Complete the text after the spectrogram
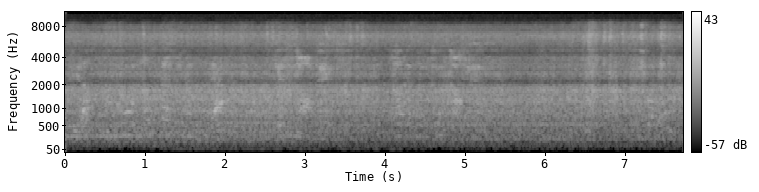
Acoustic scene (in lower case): bus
